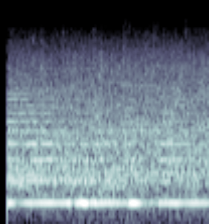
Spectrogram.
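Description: A single steady held note, rich in overtones, sustained at an even level over a faint background hiss.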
